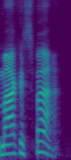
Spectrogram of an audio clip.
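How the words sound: The Boston accent is light and natural. The speaker sounds like a local. The speaker calls it right. "Just Marcus Smart"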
